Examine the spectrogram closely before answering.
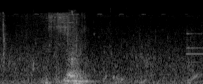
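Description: A fishing line splashes into water.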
